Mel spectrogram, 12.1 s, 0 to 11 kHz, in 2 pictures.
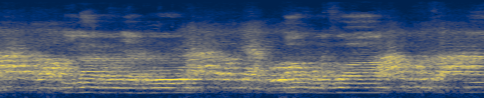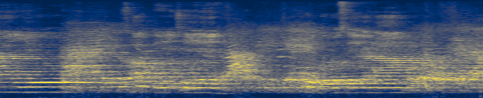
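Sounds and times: group chanting in unison: 0.0 - 12.0.

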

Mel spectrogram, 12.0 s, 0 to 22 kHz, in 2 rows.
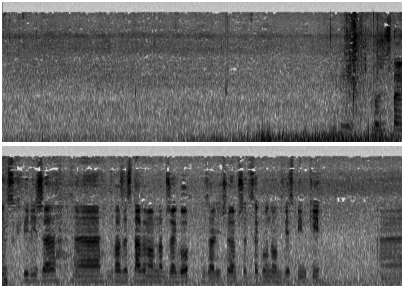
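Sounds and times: wind buffeting microphone: 2.5 - 6.2.

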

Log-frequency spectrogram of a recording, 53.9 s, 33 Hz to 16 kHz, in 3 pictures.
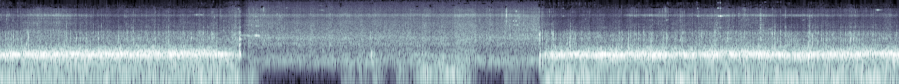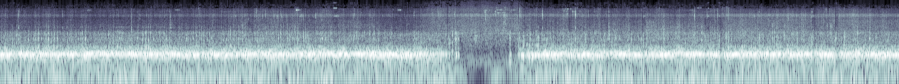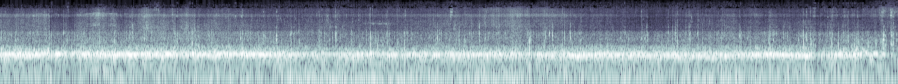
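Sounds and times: bicycle ride rumbling: 0.0 - 53.9.

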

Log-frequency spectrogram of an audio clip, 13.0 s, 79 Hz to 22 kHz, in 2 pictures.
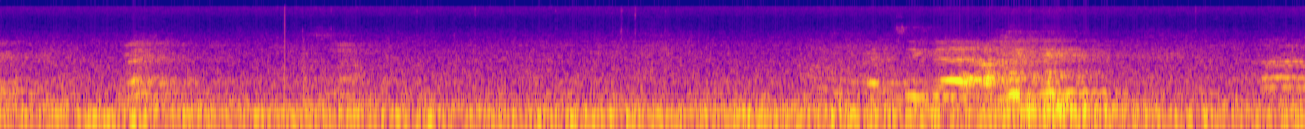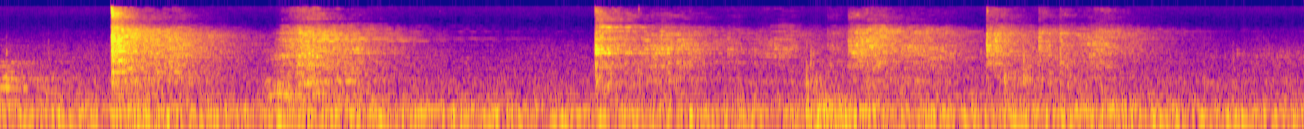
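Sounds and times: metal swords clashing: 7.1 - 12.5.

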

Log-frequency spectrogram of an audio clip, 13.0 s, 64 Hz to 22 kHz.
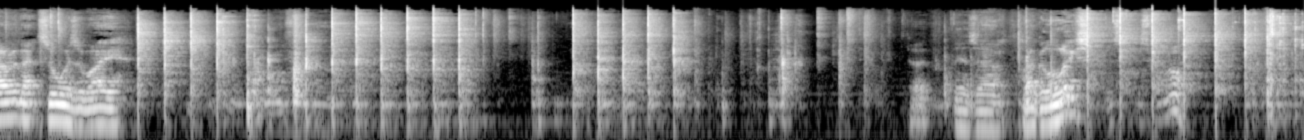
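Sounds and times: hammer striking metal chisel: 10.3 - 13.0.

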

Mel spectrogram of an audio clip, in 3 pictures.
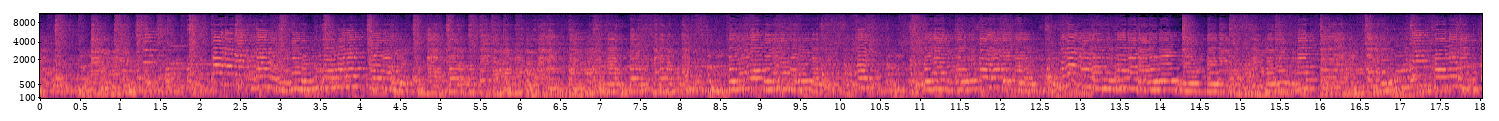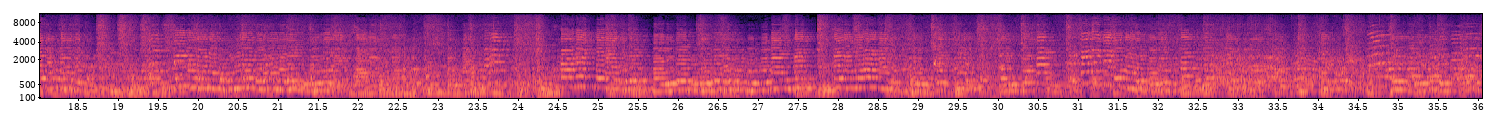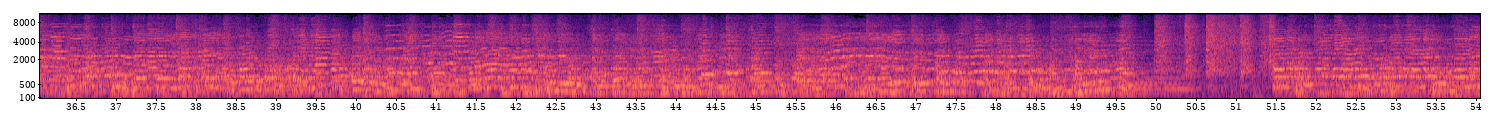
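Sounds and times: tenor saxophone solo: 0.0 - 50.0, 51.4 - 54.0
jazz band playing: 0.0 - 54.0
trumpet: 0.0 - 54.0.

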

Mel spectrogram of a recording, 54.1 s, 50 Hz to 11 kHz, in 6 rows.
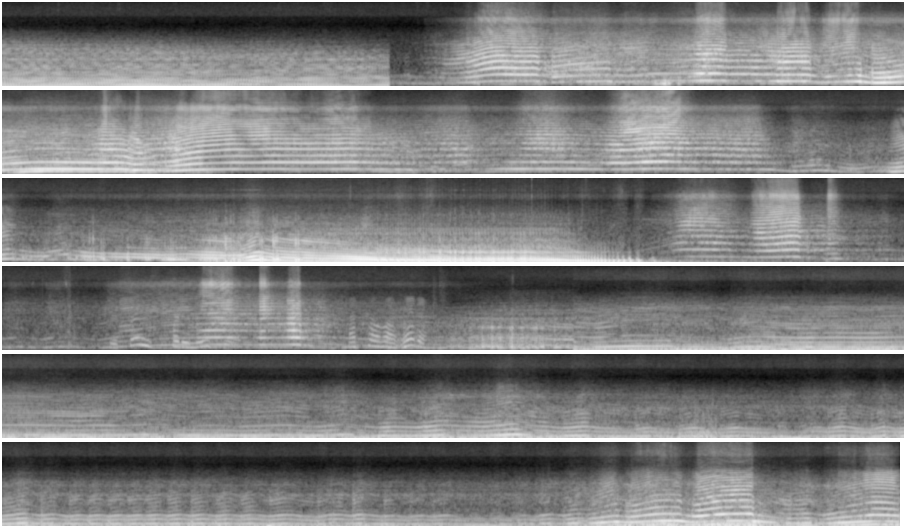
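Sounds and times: snowmobile engines revving: 0.0 - 54.0
snowmobile passing at speed: 0.0 - 54.0.

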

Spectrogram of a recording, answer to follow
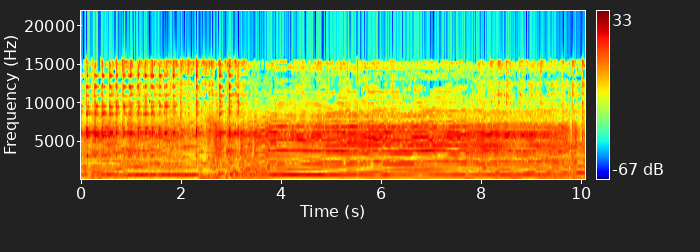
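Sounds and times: wind instrument holding a note: 3.8 - 10.0.

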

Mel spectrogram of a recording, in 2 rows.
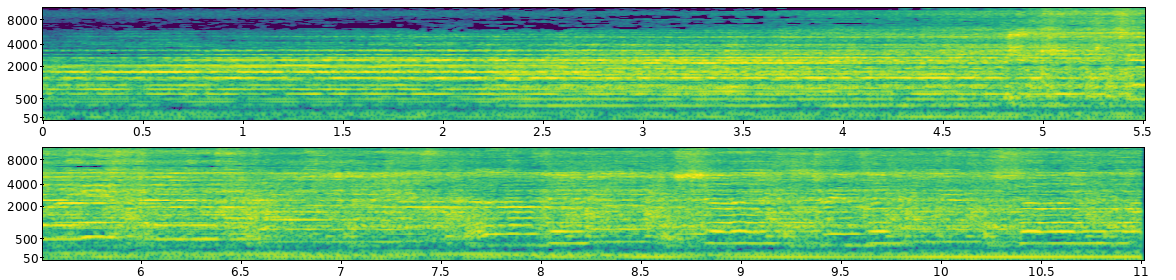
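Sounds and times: electronic song from phone speaker: 0.0 - 11.0.

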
